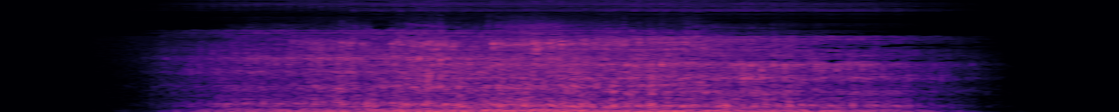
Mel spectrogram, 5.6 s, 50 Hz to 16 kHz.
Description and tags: Generic growl 2
Inspired by the Monster Hunter videogame franchise. Made these sounds in Ableton Live 9. I want to get into sound design for film and games so any feedback would be appreciated.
